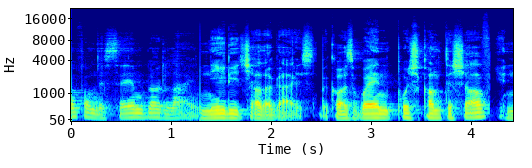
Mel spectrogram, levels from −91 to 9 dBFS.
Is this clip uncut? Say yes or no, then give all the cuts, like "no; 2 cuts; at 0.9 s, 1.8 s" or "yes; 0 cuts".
no; 1 cut; at 1.2 s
